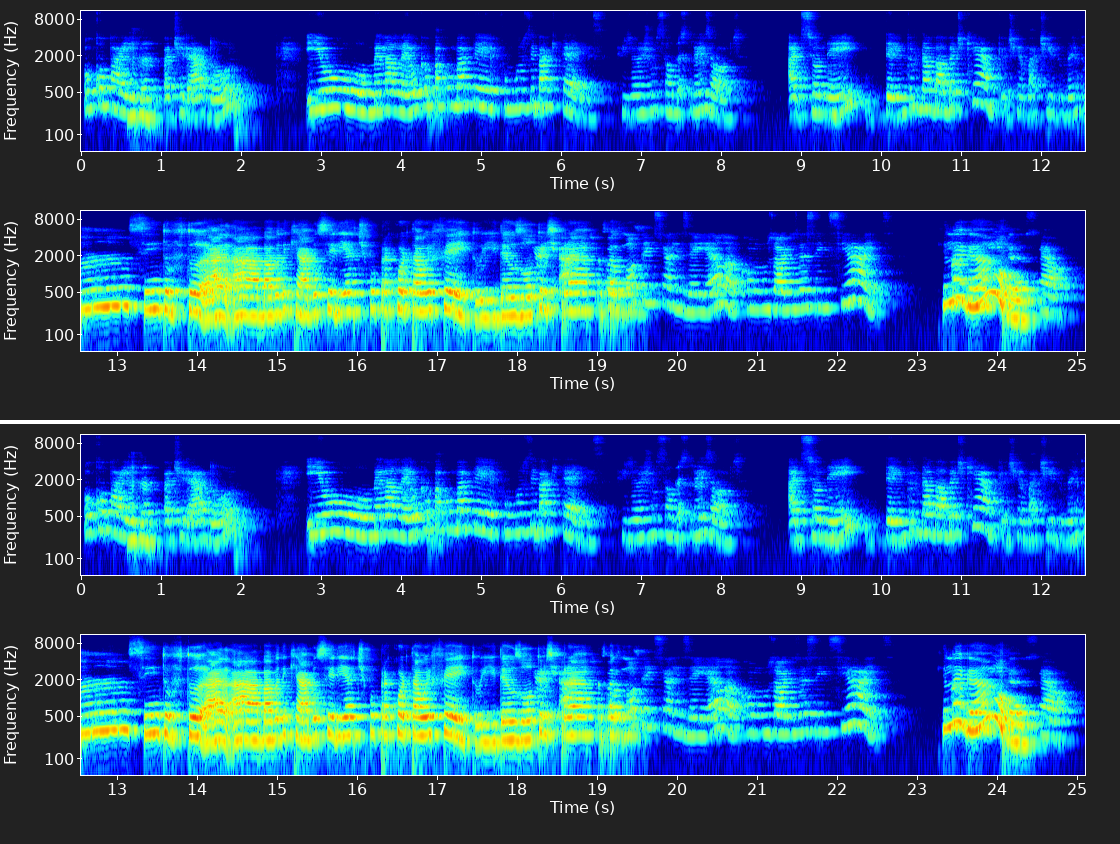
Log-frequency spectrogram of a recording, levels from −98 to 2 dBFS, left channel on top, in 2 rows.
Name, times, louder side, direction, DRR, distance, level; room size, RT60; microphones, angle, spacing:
voice 1, 0.0-2.0 2.5-6.4 6.8-8.1 8.8-9.6 10.0-12.5 18.0-22.5 23.4-24.0 24.2-24.8, left 1 dB, 10° left, -6 dB, 5.2 m, -44 dB
voice 2, 12.5-18.9 19.1-19.4 23.3-24.4, right 2 dB, 45° right, 3 dB, 1.4 m, -28 dB
13.0 x 7.8 x 4.8 m, 0.66 s
head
